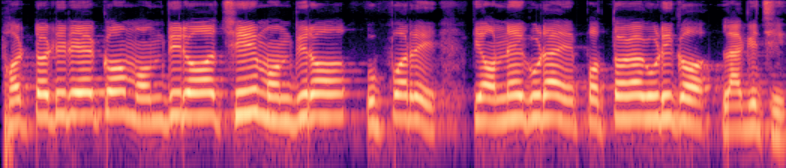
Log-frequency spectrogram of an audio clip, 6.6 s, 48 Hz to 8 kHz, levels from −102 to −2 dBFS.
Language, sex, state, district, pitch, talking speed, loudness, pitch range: Odia, male, Odisha, Nuapada, 220 Hz, 120 wpm, -12 LUFS, 190-230 Hz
